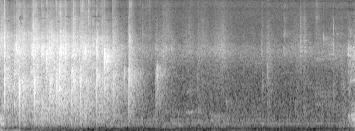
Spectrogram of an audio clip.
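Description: Applause from the audience at an ordinary general assembly of the Association of Women Magistrates of Senegal, a loud burst of clapping that swells at the start, then thins to scattered claps and fades over several seconds.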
